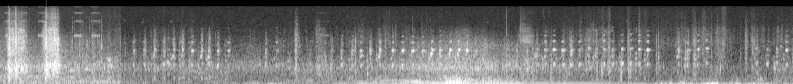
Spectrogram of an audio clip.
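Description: Farm birds calling with rapid repeated chirping notes, opened by two short loud knocks or bursts right at the start. A low rumble dips and rises in pitch around the middle.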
